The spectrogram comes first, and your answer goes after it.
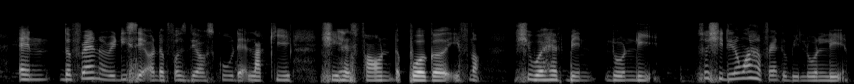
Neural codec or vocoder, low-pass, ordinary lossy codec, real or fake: none; 7.2 kHz; none; real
